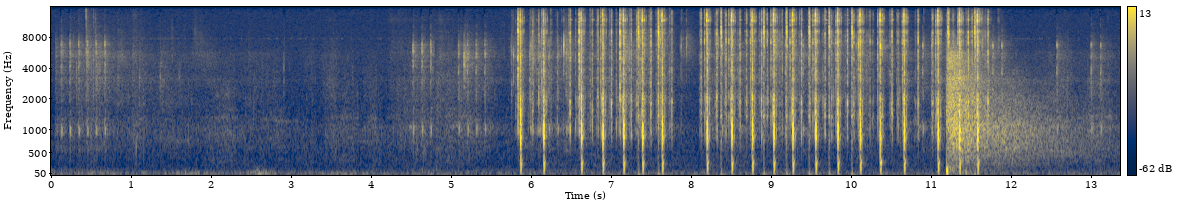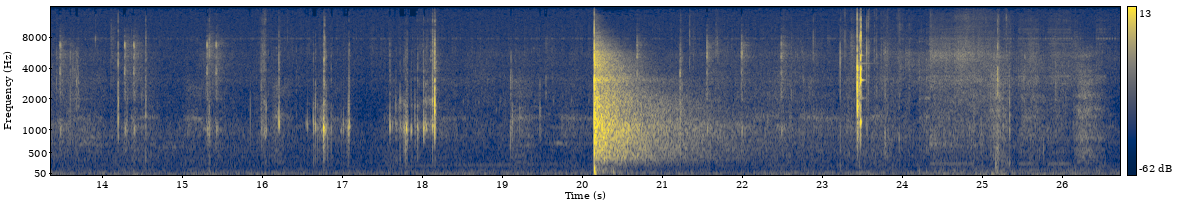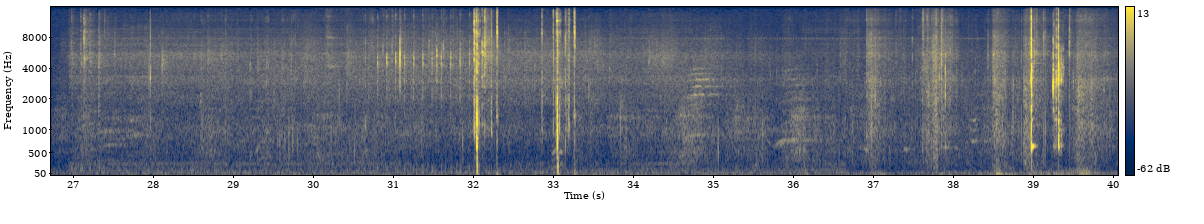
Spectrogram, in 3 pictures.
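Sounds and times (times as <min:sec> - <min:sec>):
airsoft pistol shots: 0:05.8 - 0:13.0, 0:20.2 - 0:22.0, 0:32.9 - 0:33.3.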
